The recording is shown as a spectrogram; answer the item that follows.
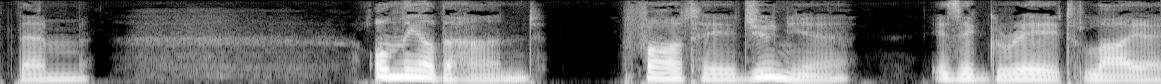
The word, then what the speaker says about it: Farte: He pronounces his name Farte with a great French stress on the last syllable.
